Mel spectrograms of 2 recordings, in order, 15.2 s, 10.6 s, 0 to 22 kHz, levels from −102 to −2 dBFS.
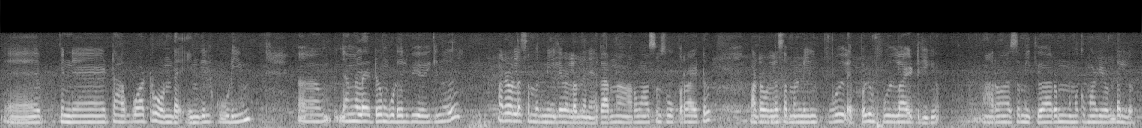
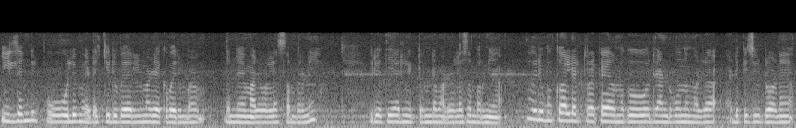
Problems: constant background noise, low volume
